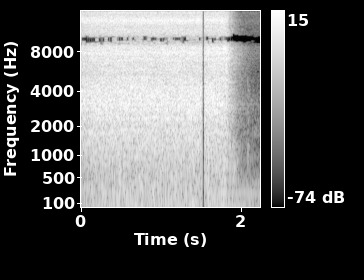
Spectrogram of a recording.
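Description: Stovetop pressure cooker of toor dal on the boil, venting steam in a loud, steady hiss that dies away near the end: the cooker has come up to pressure.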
